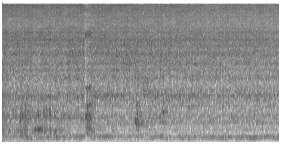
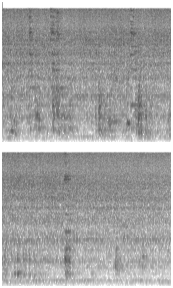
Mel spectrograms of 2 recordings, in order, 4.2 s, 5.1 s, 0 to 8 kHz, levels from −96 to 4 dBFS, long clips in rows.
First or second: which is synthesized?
first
